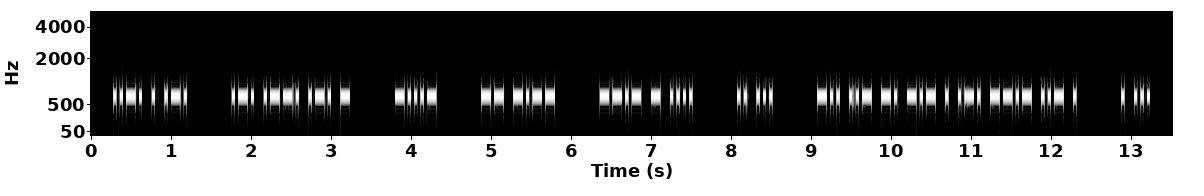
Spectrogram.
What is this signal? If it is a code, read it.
Morse code, heard as a keyed tone, about 30 wpm, 700 Hz. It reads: FER RPRT <BT> MY QTH IS DUNKERQUE ES
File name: UK MASTER QSOs TRAINING / 30WPM / UK MASTER QSOs 0029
